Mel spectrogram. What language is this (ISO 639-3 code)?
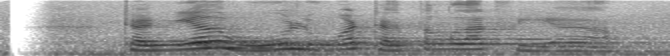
jav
